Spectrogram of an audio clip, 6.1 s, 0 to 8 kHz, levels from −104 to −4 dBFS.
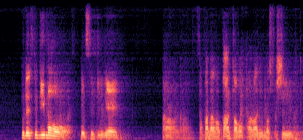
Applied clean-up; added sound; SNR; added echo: neural mask model DeepFilterNet 3.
